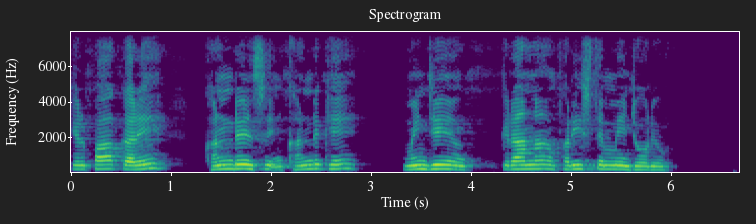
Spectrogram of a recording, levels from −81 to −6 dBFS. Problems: none marked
